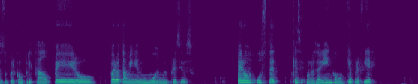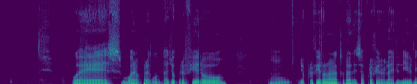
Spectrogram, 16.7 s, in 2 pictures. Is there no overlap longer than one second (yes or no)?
yes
